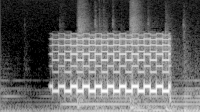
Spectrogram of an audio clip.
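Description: A telephone rings once with a loud, rapidly trilling electronic bell lasting a little over a second, then cuts off.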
